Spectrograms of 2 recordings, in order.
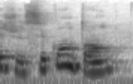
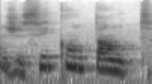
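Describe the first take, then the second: First: "content" ending on the nasal vowel, no T heard; silent final T. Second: "contente" with the last T clearly pronounced; sounded final T. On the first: Teacher showing what a boy would say, silent T in "content". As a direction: leave the T off the end of "content". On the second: Teacher showing what a girl would say, sounded T in "contente". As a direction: finish "contente" on an audible T. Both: Shown as a demonstration. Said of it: "esta T suena".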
